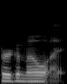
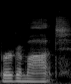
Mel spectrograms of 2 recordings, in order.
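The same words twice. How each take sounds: First: The final T sound is dropped. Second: The final T sound is pronounced. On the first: "the more French pronunciation would be dropping that consonant" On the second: "It's got a T on the end"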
